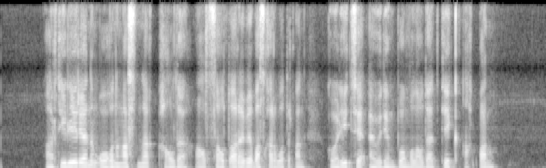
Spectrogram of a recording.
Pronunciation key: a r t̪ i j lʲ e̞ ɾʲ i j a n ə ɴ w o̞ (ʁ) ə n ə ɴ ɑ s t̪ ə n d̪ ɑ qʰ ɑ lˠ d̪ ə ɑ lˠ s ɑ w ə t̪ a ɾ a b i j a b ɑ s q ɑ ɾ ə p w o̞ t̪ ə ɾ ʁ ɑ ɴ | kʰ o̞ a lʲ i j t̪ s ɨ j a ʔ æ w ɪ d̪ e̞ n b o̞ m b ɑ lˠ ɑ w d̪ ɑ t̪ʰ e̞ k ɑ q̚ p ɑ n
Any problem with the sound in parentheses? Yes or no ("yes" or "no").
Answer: no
